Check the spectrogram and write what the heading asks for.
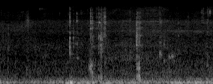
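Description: A person chewing food close to the microphone, with a few soft clicks.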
